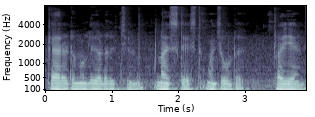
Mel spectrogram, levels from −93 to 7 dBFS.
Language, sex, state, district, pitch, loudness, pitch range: Telugu, male, Telangana, Karimnagar, 100 Hz, -16 LUFS, 95-100 Hz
